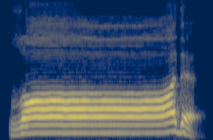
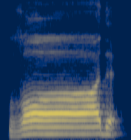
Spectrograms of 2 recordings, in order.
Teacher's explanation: জিহ্বার গোড়া, গোড়ার কিনারা উপরে মাড়ির দাঁতের সাথে মুখ বন্ধ রাখেন, দেখেন অটোমেটিক লেগে আছে।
